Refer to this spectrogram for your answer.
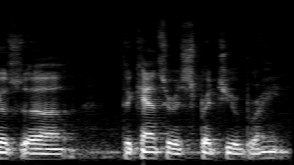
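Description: A man with a Canadian accent and a fairly low pitch speaks at a moderate pace with fairly even intonation, with noticeable background noise behind him. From Hamilton, Ontario, Canada (born Manchester, England). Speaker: music producer. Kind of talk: casual interview chat.

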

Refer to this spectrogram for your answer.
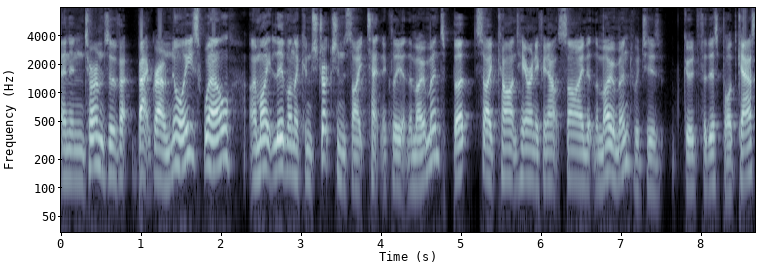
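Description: A man in a Somerset accent at medium pitch, fairly quick with few pauses, his tone fairly bright and his intonation lively. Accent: Somerset, south-west England.

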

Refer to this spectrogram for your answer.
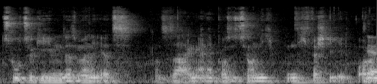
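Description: A man with an Austrian accent, very deep and low in pitch, ordinary pitch variation, moderate pace, amid audible room echo and noticeable background noise. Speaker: tech community country manager. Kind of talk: interview. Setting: office kitchen.

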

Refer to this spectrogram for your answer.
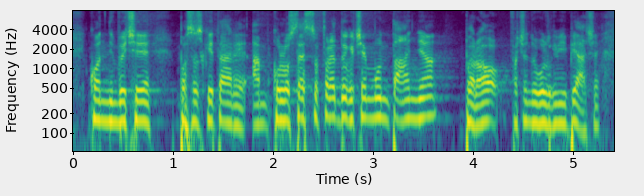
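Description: Talking very fast at a fairly high pitch, a man keeps very even loudness and fairly even intonation amid noticeable background noise. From northern Italy, Milan. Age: 30s. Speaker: inline skater and videomaker. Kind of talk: casual chat.

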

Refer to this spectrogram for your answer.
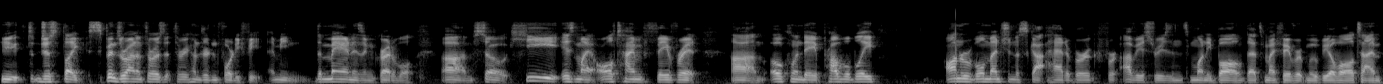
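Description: Fairly low in pitch and at a fairly quick pace, a man talks in an unremarkable speaking voice with ordinary pitch variation. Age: 20s. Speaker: baseball writer and podcast host. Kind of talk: casual interview.

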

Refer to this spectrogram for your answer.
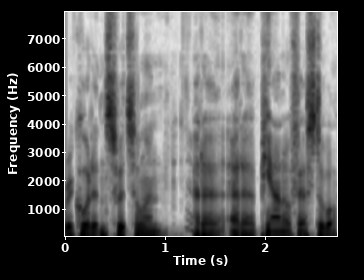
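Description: Speaking at a fairly quick pace, a man talks with a German accent. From Germany. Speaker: jazz pianist and singer. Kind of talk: casual chat. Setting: studio.

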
